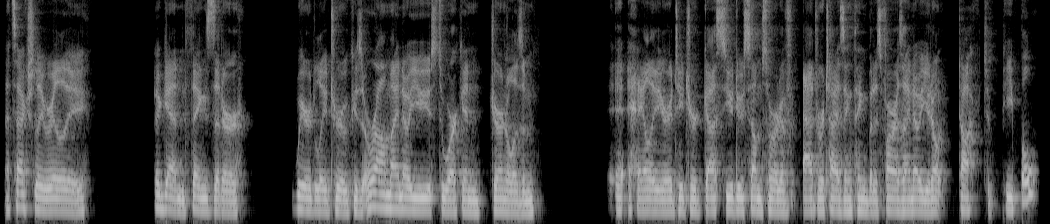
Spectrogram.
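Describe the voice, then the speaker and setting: A man's voice: mid-range voice, flat delivery, moderate pace. A man chatting casually as a podcast co-host, wry and given to casual swearing. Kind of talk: casual podcast panel chat.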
